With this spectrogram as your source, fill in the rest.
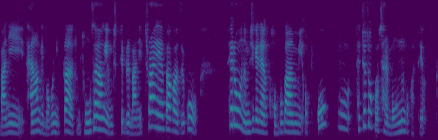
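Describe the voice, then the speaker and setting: Fairly quick and lively in intonation, a woman speaks at a medium pitch in a normal speaking voice. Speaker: parenting vlogger. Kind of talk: Q&A monologue. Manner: conversational.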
